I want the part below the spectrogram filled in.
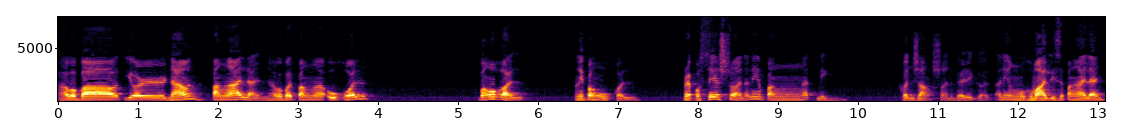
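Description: A coach leads an online exam review. The voice has a gravelly, fry-edged texture at a middle pitch. The coach quizzes the listeners and repeats each answer. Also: a little slow, muffled recording.

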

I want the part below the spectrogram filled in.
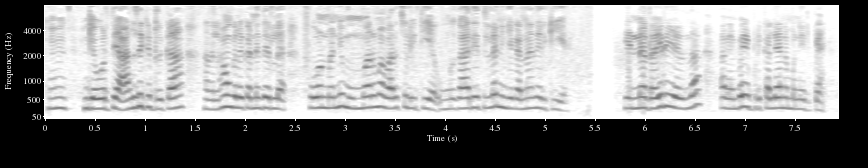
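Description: A woman voicing a middle-aged mother-in-law in a cartoon family drama, lamenting and scolding loudly and fast. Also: sits high, steady tone, natural voice. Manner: loud, rapid, lamenting scolding.

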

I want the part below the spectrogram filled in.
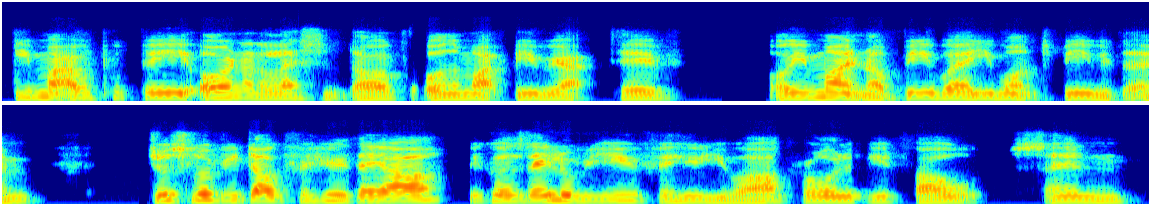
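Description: A woman's voice: lowish voice, fairly bright tone, lo-fi sound. Earnest rambling woman on a call. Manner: earnest, rambling with frequent ums. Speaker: podcast co-host. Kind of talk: casual chat.

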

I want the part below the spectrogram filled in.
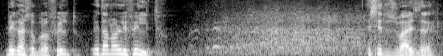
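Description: A man's voice: sits high, animated. A man playing a mocking police instructor. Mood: scolding. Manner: mocking, scolding, ad-libs at fellow actors. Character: bossy male police self-defence instructor. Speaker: comic actor and sketch lead. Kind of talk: live stage comedy sketch. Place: open-air theatre stage.

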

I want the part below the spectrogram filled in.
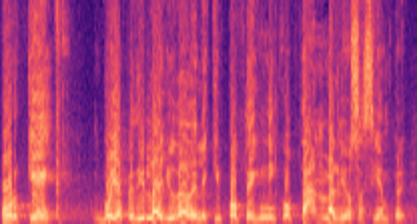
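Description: A man's voice: fairly high pitch, normal speed, fairly bright tone, a little hiss or hum. A man from Mexico, a language commentator on a TV news show, patiently explaining spelling rules step by step in a studio.

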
